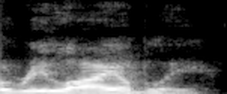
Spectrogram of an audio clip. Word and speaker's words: reliably: word is is important r that syllable is lie so reliably M rely on something uh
